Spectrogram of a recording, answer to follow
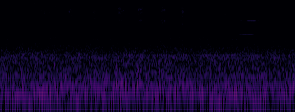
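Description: Marker pen on a whiteboard, drawn in a quick series of short faint strokes as hatch lines are filled in.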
